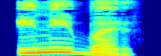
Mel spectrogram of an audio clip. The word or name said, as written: ಇನಿಬರು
